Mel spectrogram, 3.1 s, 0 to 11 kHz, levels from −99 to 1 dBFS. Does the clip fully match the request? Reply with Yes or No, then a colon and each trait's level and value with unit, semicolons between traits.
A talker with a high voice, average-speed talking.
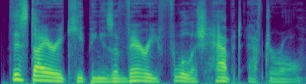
No: low, 130 Hz; average, 195 wpm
